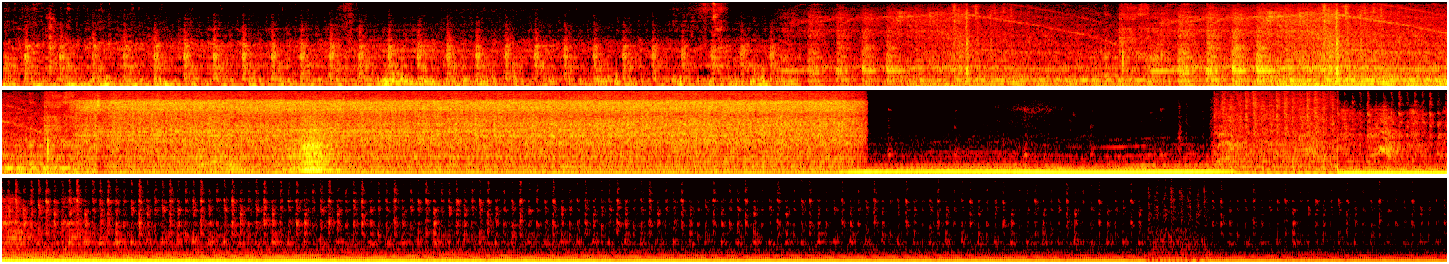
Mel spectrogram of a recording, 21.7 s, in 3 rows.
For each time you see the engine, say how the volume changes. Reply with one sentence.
The engine can be heard from 0.0 to 21.6 s, getting louder then quieter.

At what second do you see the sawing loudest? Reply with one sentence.
The loudest moment of the sawing is at 9 seconds.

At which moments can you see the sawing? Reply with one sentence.
You can hear the sawing from 8.1 to 9.0 s and from 13.2 to 14.9 s.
